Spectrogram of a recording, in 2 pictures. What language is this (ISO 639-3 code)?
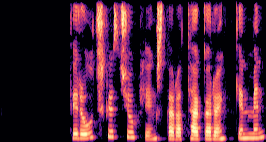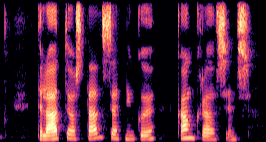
isl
